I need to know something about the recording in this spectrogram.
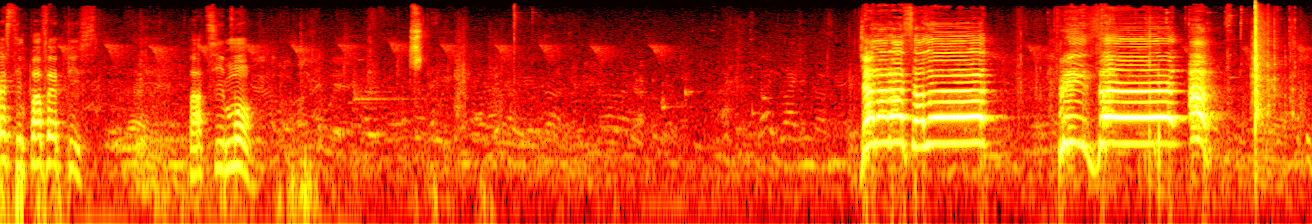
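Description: A man shouts drill commands loudly outdoors.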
